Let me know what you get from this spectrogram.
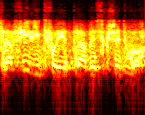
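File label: right wing, mood low, Polish speech; War Thunder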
